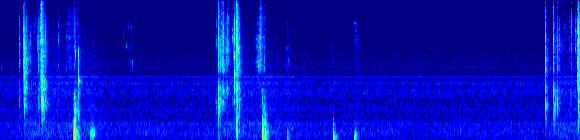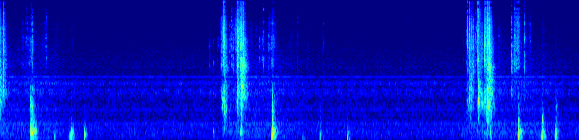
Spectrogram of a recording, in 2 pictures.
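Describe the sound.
Cards drawn from a deck make five short clusters of crisp flicks and snaps, separated by long quiet pauses, with a few single soft ticks in between.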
